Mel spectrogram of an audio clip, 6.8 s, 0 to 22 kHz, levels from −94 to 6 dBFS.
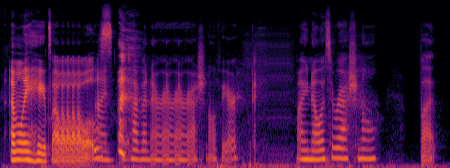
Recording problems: audio stuttering; at 1 s, at 2.5 s and at 4 s

